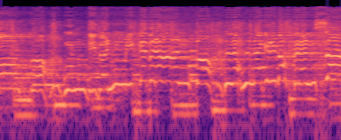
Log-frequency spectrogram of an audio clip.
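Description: A woman singing a tango in a high voice with strong vibrato, over a band with a bass line stepping from note to note.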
